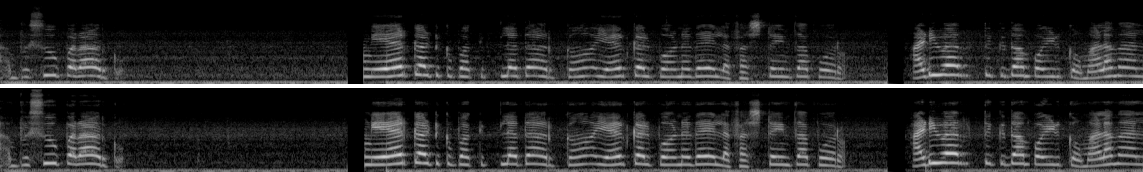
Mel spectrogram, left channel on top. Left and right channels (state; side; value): normal; both; correlation 0.23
